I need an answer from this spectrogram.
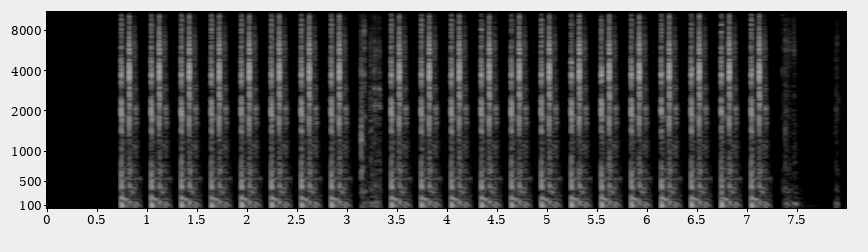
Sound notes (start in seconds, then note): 0.8 typewriter keys clacking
